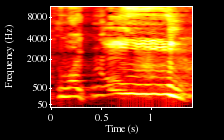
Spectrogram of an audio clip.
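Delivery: high, loud, drawn-out cry; hammed-up squeal of dismay; comic dismay. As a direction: wail it in mock horror. Comic horrified reaction to man's answer.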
